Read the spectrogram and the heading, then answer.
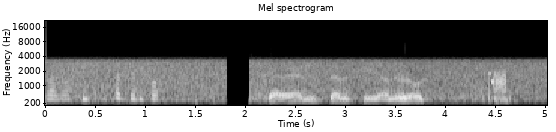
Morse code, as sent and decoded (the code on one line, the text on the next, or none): none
